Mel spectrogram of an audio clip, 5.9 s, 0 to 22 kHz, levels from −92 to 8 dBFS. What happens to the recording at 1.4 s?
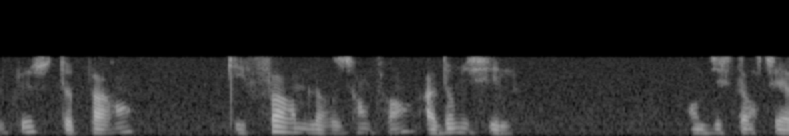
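Nothing goes wrong at 1.4 s: the speech passes through intact, carrying only the narrow telephone band of its G.711 coding, with nothing above 4 kHz.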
